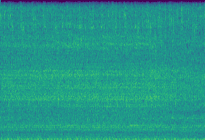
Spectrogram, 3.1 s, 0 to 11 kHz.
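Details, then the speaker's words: 1980 Pontiac Turbo Trans Am, 82,825 miles, cold engine just off fast idle: an even, deep exhaust burble with no knocks. An earlier lifter tick has faded and it smokes slightly on startup; healthy idle. "think so. Engine is cold, so it just came off a high idle. Exhaust sounds decent. Yeah, exhaust sounds good."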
